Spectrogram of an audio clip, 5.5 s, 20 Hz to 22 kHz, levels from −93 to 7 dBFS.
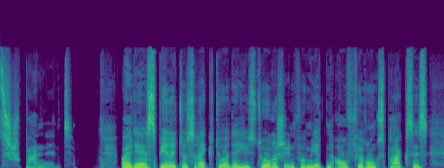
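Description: No technical faults can be heard anywhere in the audio.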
